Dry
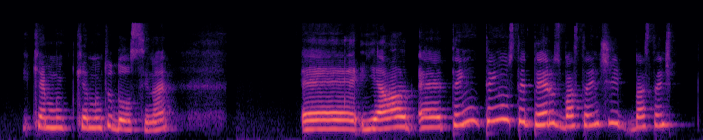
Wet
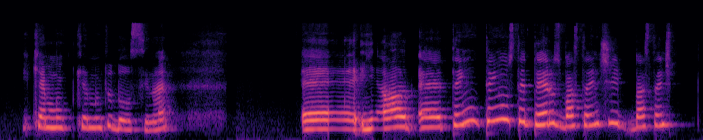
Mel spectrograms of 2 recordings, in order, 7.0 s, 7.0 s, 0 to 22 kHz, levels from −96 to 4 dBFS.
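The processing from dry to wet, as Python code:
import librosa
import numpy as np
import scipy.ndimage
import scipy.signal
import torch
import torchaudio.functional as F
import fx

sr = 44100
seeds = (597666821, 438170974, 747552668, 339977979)

y = fx.fixed_phaser(x, sr, hz=1800.0, stages=4, at=(0.71, 1.59))
y = fx.over_compress(y, sr, threshold_db=-30.0, ratio=-0.5, at=(3.28, 3.84))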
